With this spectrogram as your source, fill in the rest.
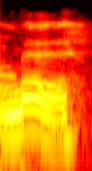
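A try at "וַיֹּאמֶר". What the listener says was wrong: Right, and let me hear that resh at the end, va yomer.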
